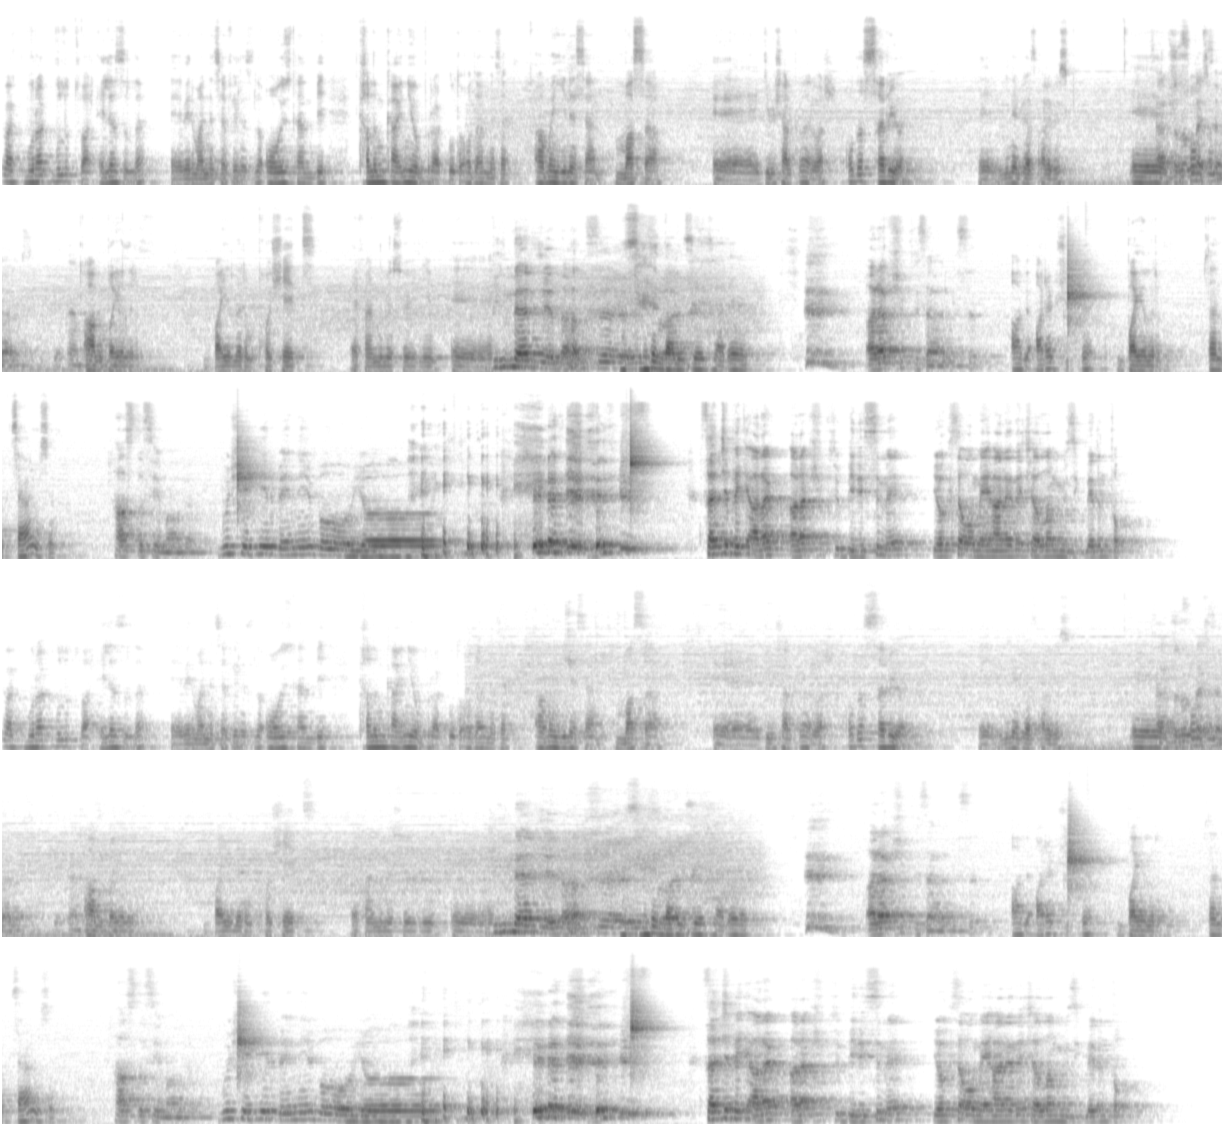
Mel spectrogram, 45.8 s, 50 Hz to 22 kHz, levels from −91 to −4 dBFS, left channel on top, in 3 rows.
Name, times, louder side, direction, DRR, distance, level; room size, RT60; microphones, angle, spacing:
voice 1, 0.0-1.9 2.1-6.4 6.7-8.3 8.9-11.4 12.2-13.4 14.1-15.3 16.2-17.0 17.8-19.1 19.6-21.4 23.0-24.6 25.1-25.2 27.9-29.8 30.3-31.2 34.8-37.2, left 4 dB, 40° left, 13 dB, 0.3 m, -47 dB
sound 1, 5.8-24.8, right 2 dB, 65° right, 1.6 m, -63 dB
sound 2, 13.2-20.2, right 1 dB, 20° right, 0.8 m, -66 dB
voice 2, 14.4-15.5 15.9-16.5 21.3-23.8 25.3-27.5 31.9-32.9 33.2-35.9 36.3-36.4 37.1-38.6 39.1-41.8 42.1-44.4, left 2 dB, 70° left, 5 dB, 0.8 m, -43 dB
sound 3, 25.6-39.1, left 3 dB, 90° left, 1.6 m, -51 dB
14.0 x 4.8 x 3.1 m, 1.2 s
head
